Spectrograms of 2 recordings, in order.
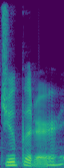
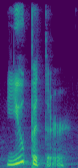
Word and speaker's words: Jupiter: wouldn't have been pronounced Jupiter back in Roman times. It actually would have been Jupiter um with with like a Y sound.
